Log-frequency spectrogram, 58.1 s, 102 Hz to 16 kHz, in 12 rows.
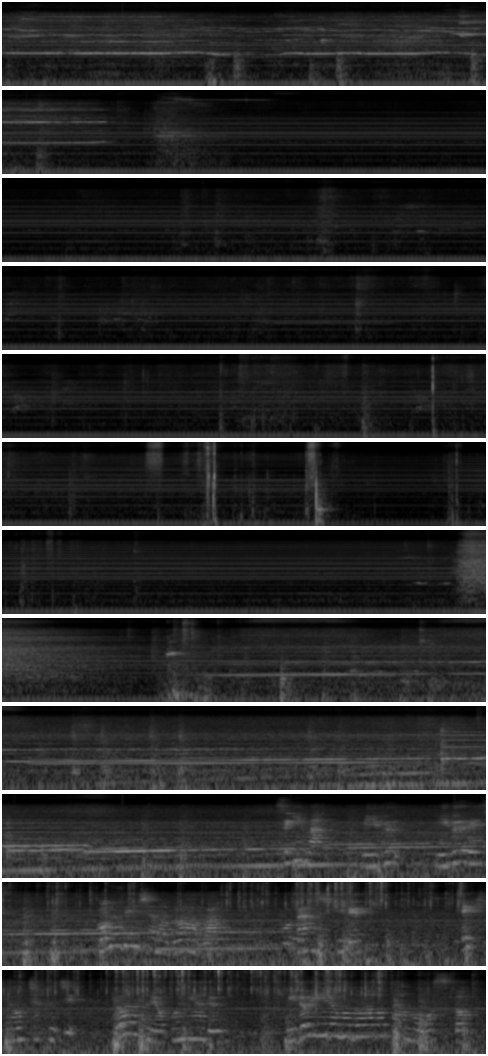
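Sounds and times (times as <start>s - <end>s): train rumble: 0.0s - 6.9s, 32.8s - 58.0s
train electrical hum: 0.0s - 58.0s.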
